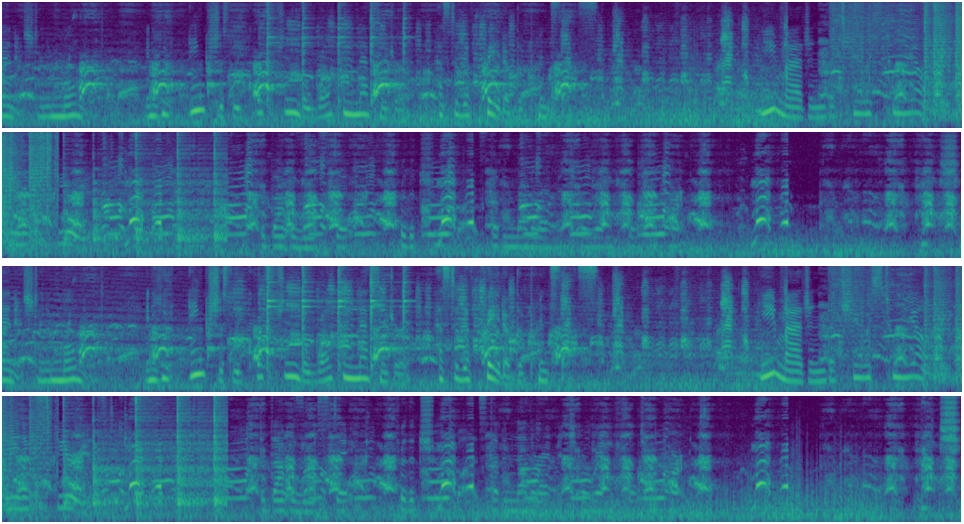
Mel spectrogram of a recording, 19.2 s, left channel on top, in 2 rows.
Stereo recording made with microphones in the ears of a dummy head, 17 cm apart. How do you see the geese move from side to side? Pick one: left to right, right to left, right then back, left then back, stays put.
right to left.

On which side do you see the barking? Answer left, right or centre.
centre.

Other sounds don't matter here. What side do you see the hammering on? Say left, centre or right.
right.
